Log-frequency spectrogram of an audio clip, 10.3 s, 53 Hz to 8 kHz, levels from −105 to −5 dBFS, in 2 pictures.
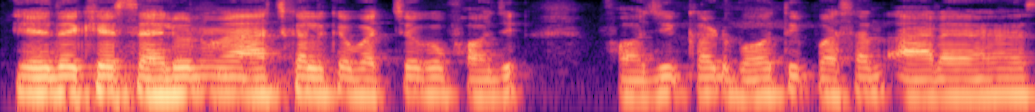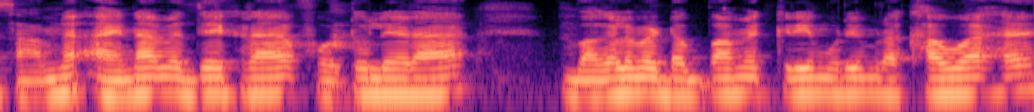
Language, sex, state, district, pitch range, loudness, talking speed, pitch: Hindi, male, Bihar, Muzaffarpur, 120-130 Hz, -23 LUFS, 215 wpm, 125 Hz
